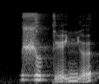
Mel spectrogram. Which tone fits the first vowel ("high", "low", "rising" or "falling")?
falling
